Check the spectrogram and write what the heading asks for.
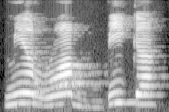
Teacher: نون پورے طور سے را سے بدل گیا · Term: ادغام تام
